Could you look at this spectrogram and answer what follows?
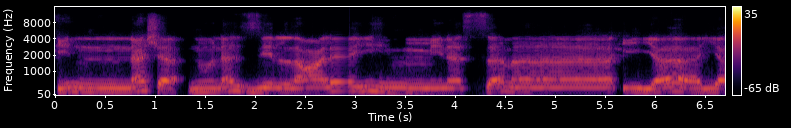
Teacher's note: Jadi yang ni Abu Am dia baca ibdal. Ibdal tu maknanya tukar. Hamzah kedua jadi huruf ya.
